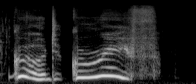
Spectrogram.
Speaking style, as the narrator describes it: he spluttered

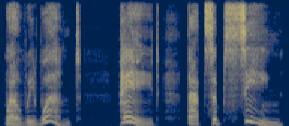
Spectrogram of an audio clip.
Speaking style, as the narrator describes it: exclaimed

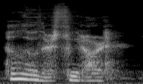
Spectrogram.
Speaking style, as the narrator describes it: whispers, out of breath

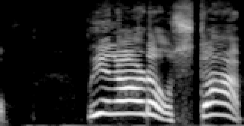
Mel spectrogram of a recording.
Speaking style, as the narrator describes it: shouted Annie

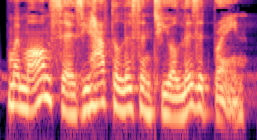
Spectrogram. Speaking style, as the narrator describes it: Lorelei answered

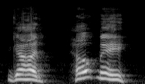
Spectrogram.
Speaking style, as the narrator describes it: my father cried down to us

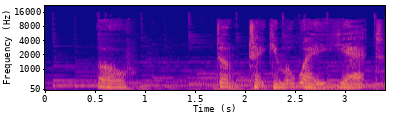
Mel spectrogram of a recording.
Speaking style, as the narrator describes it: moaned

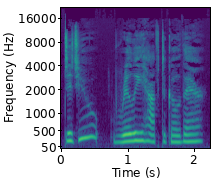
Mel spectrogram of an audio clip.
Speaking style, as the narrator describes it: asking him softly and sternly

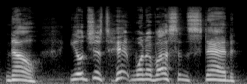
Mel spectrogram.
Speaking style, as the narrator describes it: Luna screamed as she was still being flung about

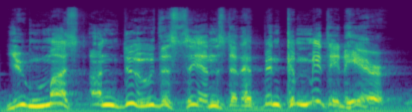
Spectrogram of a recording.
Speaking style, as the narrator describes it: he begged

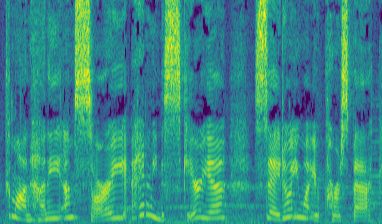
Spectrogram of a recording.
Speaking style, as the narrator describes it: He would shout

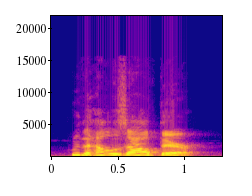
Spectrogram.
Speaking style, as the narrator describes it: Darren's voice called out

